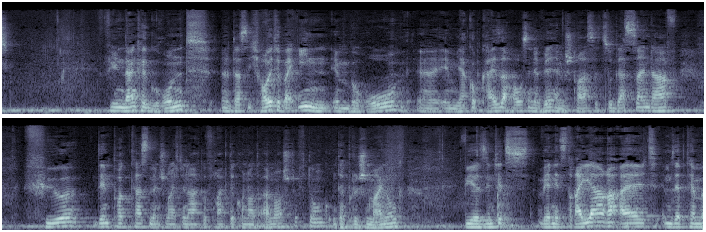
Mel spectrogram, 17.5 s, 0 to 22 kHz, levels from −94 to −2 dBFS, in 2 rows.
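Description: No technical faults can be heard anywhere in the audio. Nothing breaks into the sound at any point across its whole duration.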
